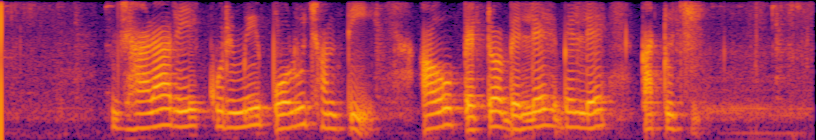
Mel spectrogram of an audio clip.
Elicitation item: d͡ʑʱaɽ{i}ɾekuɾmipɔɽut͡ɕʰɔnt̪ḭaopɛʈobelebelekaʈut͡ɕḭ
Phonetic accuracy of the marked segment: incorrect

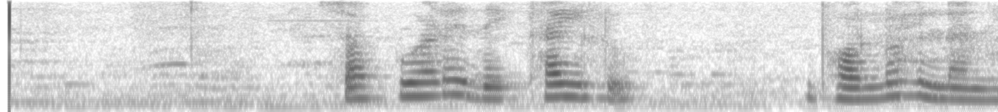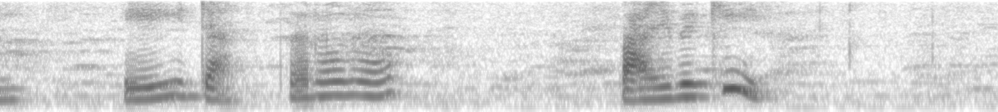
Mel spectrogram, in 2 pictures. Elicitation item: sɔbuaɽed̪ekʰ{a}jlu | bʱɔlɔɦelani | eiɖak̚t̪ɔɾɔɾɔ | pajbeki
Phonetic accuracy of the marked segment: correct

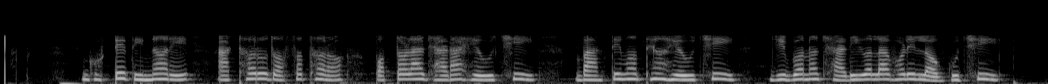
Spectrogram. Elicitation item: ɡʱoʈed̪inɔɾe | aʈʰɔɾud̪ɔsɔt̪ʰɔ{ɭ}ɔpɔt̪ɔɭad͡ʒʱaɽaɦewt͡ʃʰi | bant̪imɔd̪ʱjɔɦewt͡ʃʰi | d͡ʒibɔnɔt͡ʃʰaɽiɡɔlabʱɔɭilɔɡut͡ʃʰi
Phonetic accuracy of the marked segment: incorrect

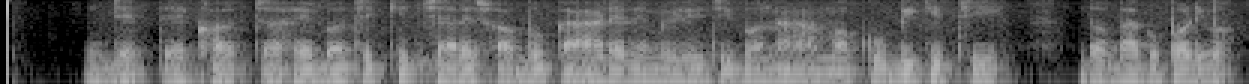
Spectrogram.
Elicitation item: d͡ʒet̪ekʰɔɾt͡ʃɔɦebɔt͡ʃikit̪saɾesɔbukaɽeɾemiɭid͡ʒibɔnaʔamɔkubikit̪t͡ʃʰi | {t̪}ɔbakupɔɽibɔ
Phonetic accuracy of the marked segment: incorrect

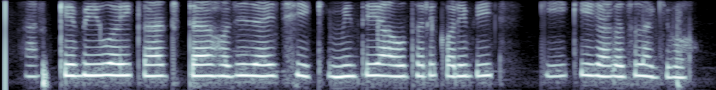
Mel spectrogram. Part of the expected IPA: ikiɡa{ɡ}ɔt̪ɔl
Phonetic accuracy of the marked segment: correct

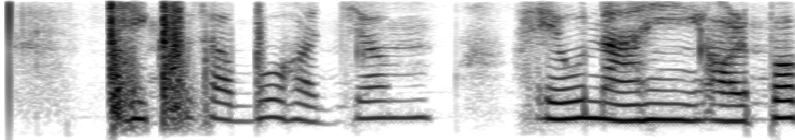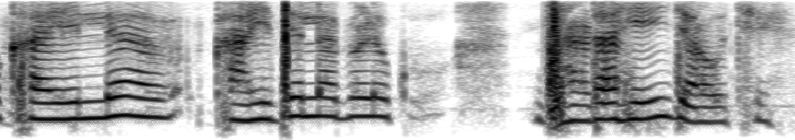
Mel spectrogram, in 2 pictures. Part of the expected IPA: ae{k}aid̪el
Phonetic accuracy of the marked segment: incorrect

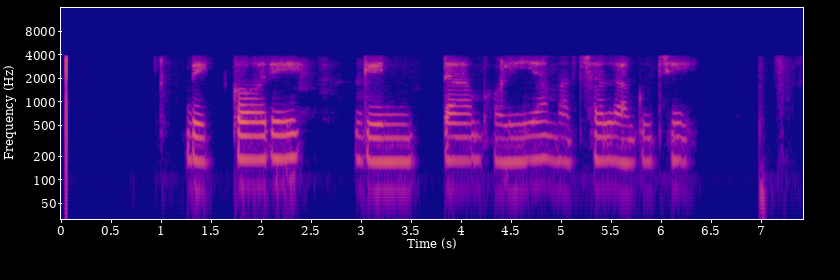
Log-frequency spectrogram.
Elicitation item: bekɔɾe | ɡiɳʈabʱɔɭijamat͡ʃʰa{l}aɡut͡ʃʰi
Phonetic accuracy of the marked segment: correct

